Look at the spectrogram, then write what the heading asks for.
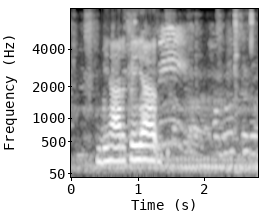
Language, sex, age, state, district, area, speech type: Maithili, female, 30-45, Bihar, Araria, urban, spontaneous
